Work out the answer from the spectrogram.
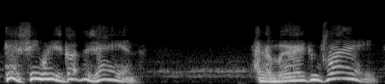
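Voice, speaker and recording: A good-natured small-town handyman, high and swooping in pitch with a slow, excitable delivery. The sound is a muffled 1980 radio drama broadcast with faint hiss. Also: gravelly, heavily acted. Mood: eager.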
